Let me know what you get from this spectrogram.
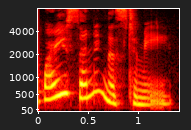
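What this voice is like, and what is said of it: Squeaky cartoon mouse voice. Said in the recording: “in a Minnie Mouse voice ... I'm going to say it like that.”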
